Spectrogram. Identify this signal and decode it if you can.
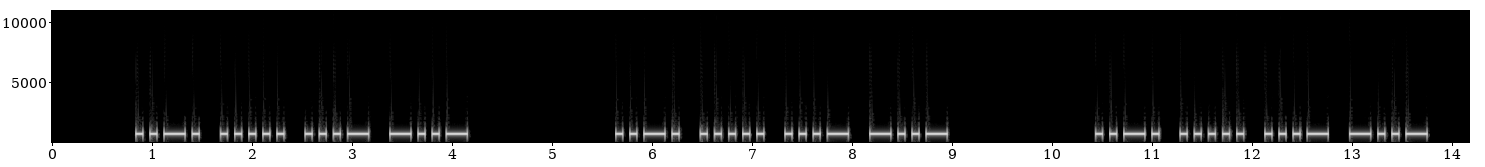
Morse code, heard as a keyed tone, about 17 wpm, 700 Hz. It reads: F5VX F5VX F5VX
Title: DXCC-100 Call Signs - 4 Characters - Repeated 3x - 17wpm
